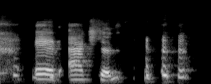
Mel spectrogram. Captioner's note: laugh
